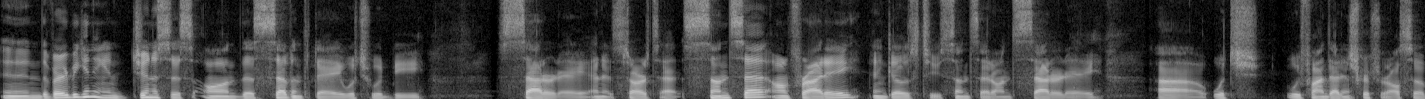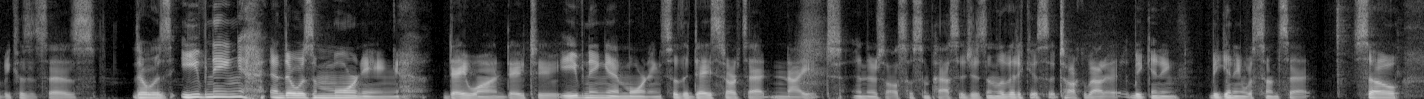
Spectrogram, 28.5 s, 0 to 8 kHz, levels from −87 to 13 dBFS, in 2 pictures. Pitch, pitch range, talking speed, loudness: 125 Hz, 110-140 Hz, 160 wpm, -18 LUFS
